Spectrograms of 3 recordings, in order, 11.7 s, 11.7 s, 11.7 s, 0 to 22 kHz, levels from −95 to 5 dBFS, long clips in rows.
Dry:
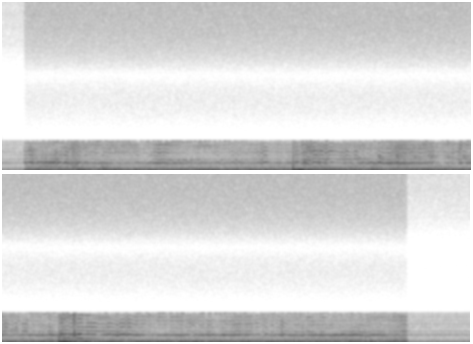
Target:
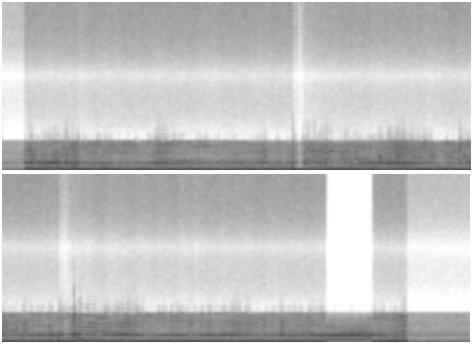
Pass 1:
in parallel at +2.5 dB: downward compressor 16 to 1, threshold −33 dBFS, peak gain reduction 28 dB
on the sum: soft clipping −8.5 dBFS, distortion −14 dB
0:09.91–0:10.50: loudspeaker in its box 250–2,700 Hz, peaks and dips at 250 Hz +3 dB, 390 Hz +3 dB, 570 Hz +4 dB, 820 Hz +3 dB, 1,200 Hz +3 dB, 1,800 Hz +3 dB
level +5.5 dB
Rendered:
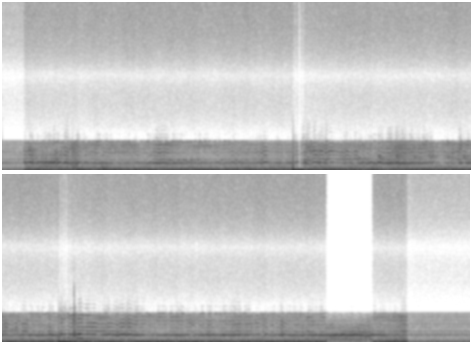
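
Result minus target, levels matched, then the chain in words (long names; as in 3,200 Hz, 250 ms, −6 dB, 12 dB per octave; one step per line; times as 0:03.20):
downward compressor: peak gain reduction +8 dB
in parallel at +2.5 dB: downward compressor 16 to 1, threshold −24.5 dBFS, peak gain reduction 20 dB
on the sum: soft clipping −8.5 dBFS, distortion −14 dB
0:09.91–0:10.50: loudspeaker in its box 250–2,700 Hz, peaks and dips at 250 Hz +3 dB, 390 Hz +3 dB, 570 Hz +4 dB, 820 Hz +3 dB, 1,200 Hz +3 dB, 1,800 Hz +3 dB
level +5.5 dB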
